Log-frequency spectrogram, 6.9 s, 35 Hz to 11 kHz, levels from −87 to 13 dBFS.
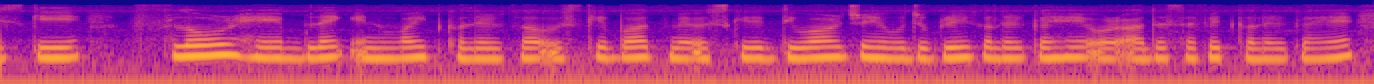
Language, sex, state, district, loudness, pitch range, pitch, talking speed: Hindi, female, Arunachal Pradesh, Papum Pare, -16 LUFS, 205-220 Hz, 215 Hz, 235 wpm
